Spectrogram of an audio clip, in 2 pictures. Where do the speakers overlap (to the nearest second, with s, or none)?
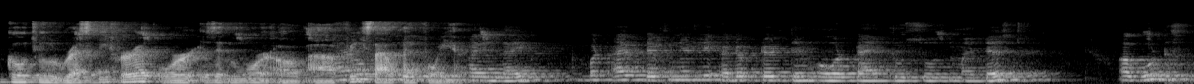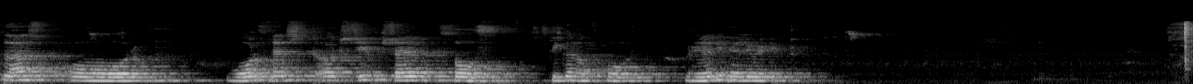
3 s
